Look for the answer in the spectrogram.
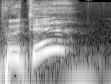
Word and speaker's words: poutine: Poutine. It's poutine. – Oh, I know. That's a... You can't say that. – Poutine? – Isn't that a That's a swear word. – Poutine? – You probably shouldn't be saying it.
